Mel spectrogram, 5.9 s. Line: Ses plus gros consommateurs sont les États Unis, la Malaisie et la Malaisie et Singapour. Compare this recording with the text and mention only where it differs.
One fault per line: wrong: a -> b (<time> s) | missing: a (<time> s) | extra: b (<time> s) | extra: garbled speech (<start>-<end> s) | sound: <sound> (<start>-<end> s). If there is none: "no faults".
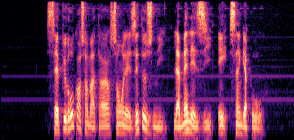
missing: la Malaisie et (4.5 s)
